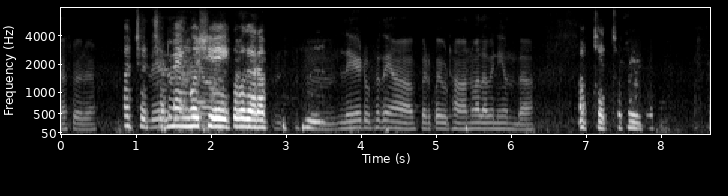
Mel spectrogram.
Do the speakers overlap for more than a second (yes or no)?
yes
